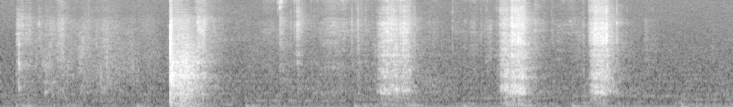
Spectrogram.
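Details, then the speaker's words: Old wooden buggy or wagon wheel bought at auction, worked by hand during a diagnostic check: dull, hollow wooden knocks and a loose clatter, as the wheel is quite loose, with spokes and felloe unsound. "Chúng tôi sẽ lắng nghe cách chúng phát ra âm thanh, chúng thực sự khá lỏng lẻo, hãy kiểm tra thực tế và xem những gì có thể hiển thị trong chúng."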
